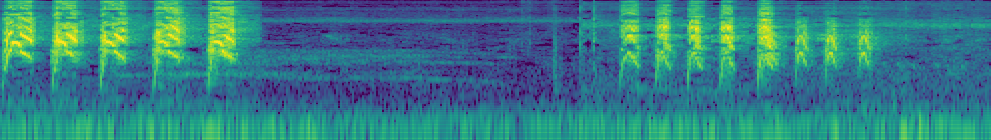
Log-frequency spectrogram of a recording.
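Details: Parrot giving a fast series of loud, grating squawks, then a pause, then another quick run of harsh, rasping notes.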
